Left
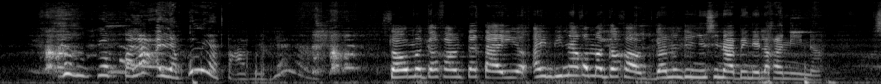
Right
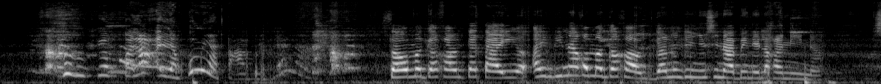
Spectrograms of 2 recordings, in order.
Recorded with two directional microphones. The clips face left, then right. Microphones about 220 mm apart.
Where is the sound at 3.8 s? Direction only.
25° left (ahead or behind); by 5.2 s 10° left (ahead or behind).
